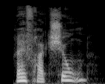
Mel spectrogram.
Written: refraktion

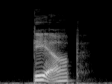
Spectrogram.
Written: derop

